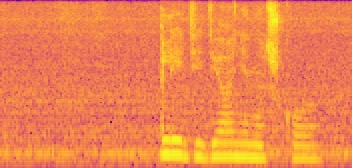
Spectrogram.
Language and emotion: Russian, neutral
